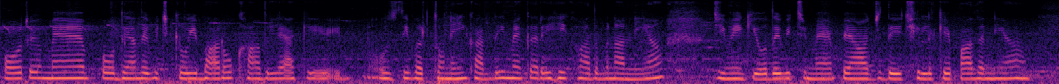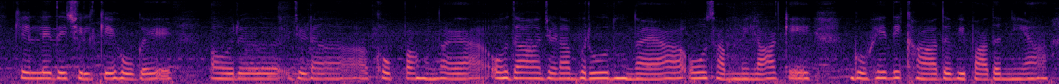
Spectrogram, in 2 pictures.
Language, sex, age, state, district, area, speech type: Punjabi, female, 30-45, Punjab, Mansa, urban, spontaneous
